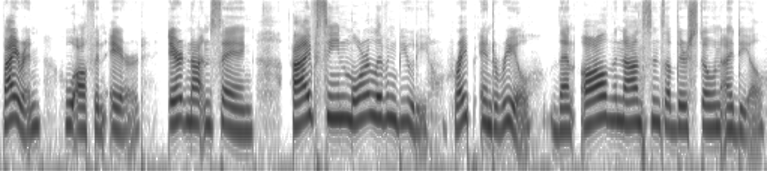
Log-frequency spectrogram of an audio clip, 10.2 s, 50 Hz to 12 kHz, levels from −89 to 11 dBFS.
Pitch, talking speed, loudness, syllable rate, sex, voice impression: 220 Hz, 140 wpm, -19 LUFS, 4.1 syllables/s, female, very feminine, slightly gender-neutral, very adult-like, middle-aged, slightly thin, tensed, powerful, bright, hard, very clear, fluent, slightly cool, intellectual, very refreshing, very sincere, calm, friendly, reassuring, slightly unique, wild, lively, slightly kind, slightly intense, slightly sharp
